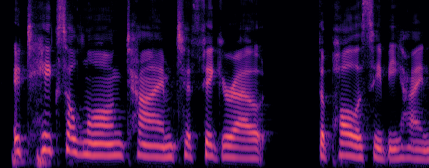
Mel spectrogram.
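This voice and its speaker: An unremarkable speaking voice with an American accent, a fairly slow pace, ordinary pitch variation, and a quiet background. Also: woman. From Boston. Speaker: in-house tax counsel. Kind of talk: interview.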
